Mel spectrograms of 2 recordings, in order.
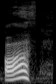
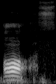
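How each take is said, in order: First: It is said lightly, in a playful tone. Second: It is said sharply, in a firm tone. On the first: The dog thinks it is a game. The speaker calls it wrong. "that sounds playful to him" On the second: This behavior is not accepted. The speaker calls it right. "you put your foot down and you say"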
